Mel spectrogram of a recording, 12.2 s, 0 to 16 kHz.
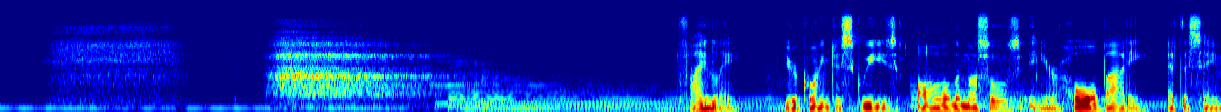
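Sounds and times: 
faint steady hum: 0.0s - 4.4s
slow breathing during a guided relaxation exercise: 0.4s - 2.0s, 2.6s - 4.9s
speech: 6.9s - 12.1s.

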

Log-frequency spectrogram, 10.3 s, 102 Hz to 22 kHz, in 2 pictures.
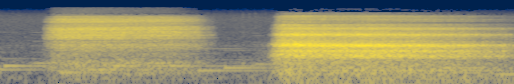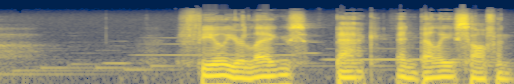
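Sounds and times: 
deep breath in: 0.5s - 5.7s
speech: 7.1s - 10.2s.

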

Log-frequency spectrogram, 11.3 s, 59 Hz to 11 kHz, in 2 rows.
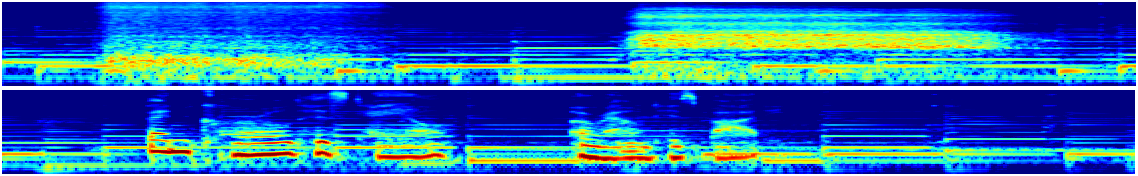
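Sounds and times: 
dragon taking a deep breath in and out: 0.4s - 2.0s, 3.1s - 5.4s
speech: 6.4s - 9.7s.

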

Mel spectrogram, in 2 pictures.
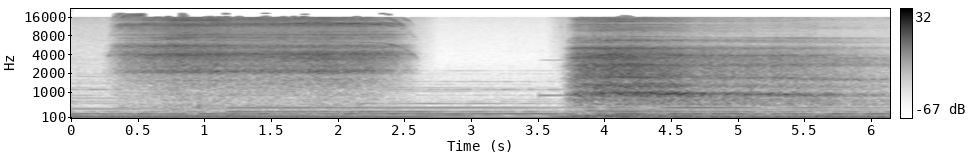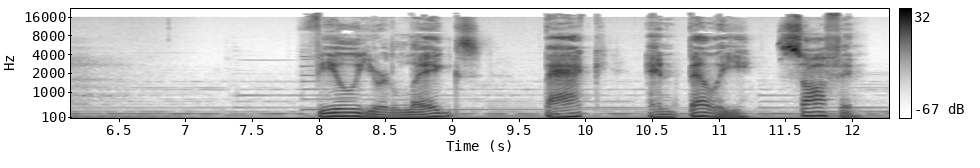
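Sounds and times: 
deep breath in and out through the mouth: 0.0s - 2.8s, 3.5s - 7.0s
speech: 8.0s - 12.1s.

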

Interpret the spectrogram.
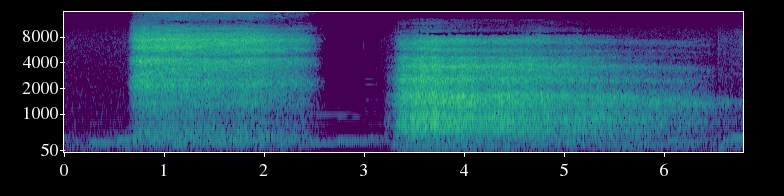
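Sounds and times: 
deep airy inhale through the nose: 0.7s - 2.6s, 3.3s - 6.7s
rushing exhale through the mouth: 0.7s - 2.6s, 3.3s - 6.7s.

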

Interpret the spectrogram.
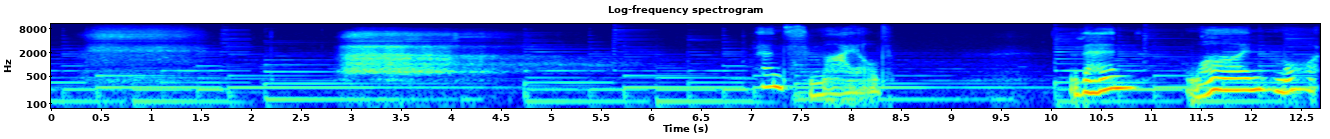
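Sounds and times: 
quiet steady sustained music: 0.0s - 12.6s
slow deep breath in and out: 0.3s - 2.0s, 2.9s - 5.4s
speech: 7.2s - 8.5s, 10.3s - 12.6s.

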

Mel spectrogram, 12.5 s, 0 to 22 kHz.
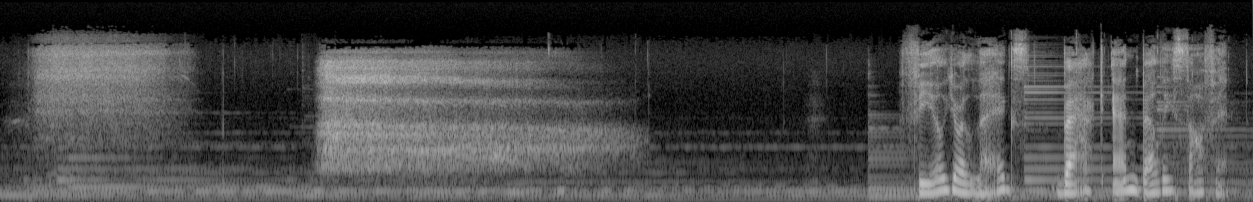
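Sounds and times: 
long airy inhale through the nose: 0.1s - 2.0s, 3.2s - 6.5s
stronger louder breathy exhale: 0.3s - 2.0s, 3.2s - 6.5s
speech: 9.2s - 12.4s.

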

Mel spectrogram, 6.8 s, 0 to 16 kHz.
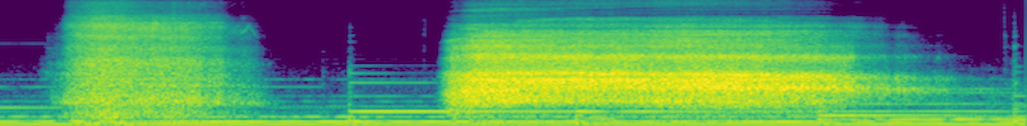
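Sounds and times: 
breathy exhale through the mouth: 0.4s - 1.8s, 3.0s - 6.6s
inhale through the nose: 0.4s - 1.8s, 3.0s - 6.4s.

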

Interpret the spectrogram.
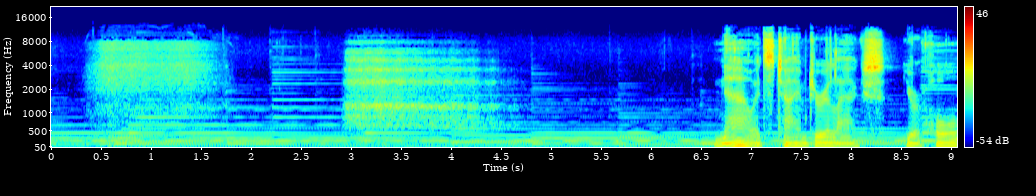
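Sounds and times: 
soft steady musical tone: 0.0s - 9.0s
deep dragon breaths in and out during a children's relaxation exercise: 0.3s - 2.0s, 2.9s - 5.2s
speech: 6.7s - 9.0s.

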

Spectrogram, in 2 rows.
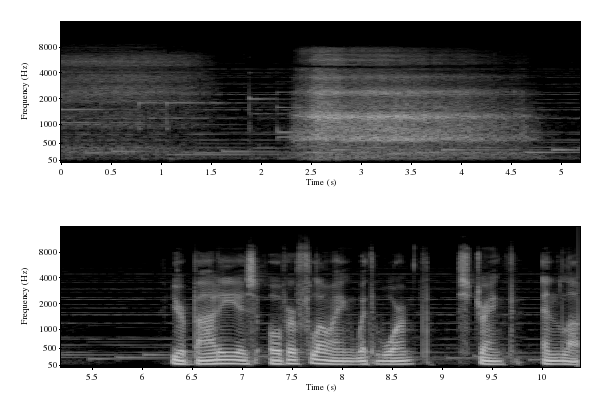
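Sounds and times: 
deep breath in through the nose and out through the mouth: 0.0s - 1.6s, 2.2s - 5.0s
speech: 6.3s - 10.3s.

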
